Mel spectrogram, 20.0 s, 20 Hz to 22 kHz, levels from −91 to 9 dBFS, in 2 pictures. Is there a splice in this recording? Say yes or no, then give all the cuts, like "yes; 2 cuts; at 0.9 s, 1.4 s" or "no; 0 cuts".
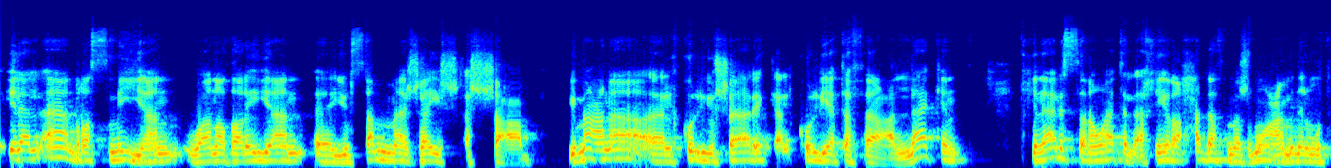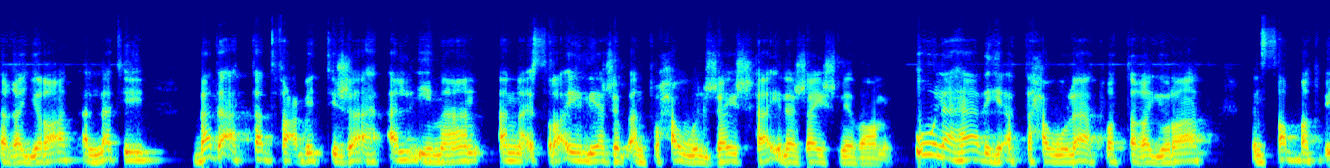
yes; 1 cut; at 16.8 s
